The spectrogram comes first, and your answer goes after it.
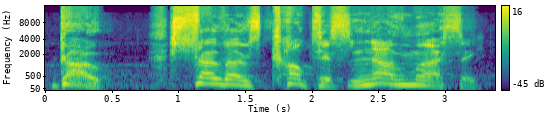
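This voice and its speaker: A man playing an urgent, embattled town defender in a video game, shouting commands in a rough voice. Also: a little high, sing-song, slow, distant mic, noisy background, exaggerated voice. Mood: urgent, resolute. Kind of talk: dramatic video game voice acting.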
